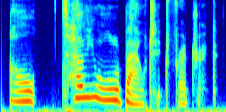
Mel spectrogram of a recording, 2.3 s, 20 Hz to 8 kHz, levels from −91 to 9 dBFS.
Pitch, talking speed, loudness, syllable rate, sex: 240 Hz, 185 wpm, -17 LUFS, 5.5 syllables/s, female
